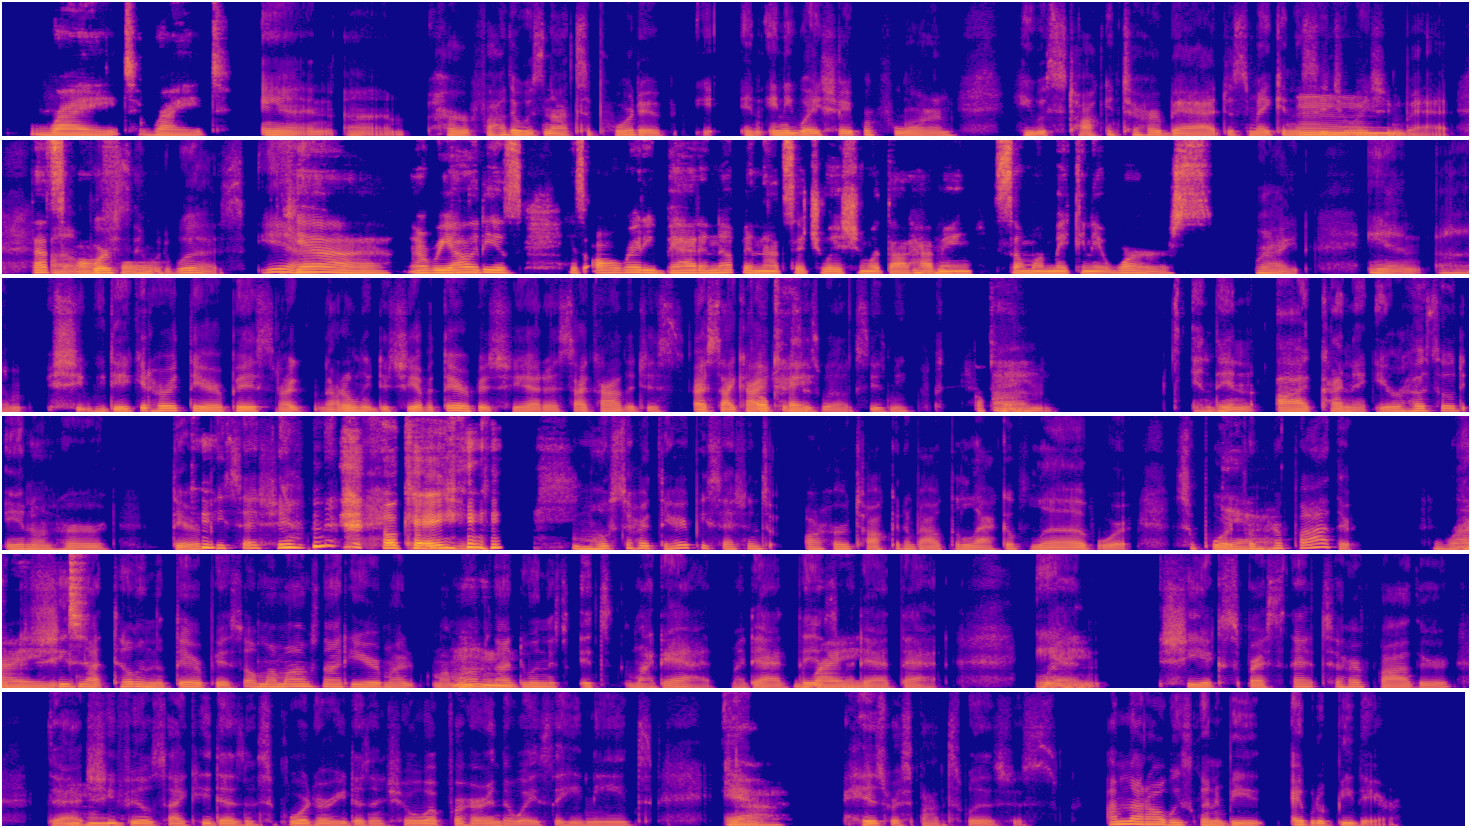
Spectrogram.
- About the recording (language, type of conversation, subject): English, advice, How can I reduce stress while balancing parenting, work, and my relationship?
- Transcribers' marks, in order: tapping; drawn out: "Mm"; other background noise; chuckle; laughing while speaking: "session"; laugh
